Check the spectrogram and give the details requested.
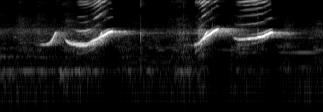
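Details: Young pet Indian ringneck parrot whistling two clear rising, looping phrases about a second apart, each sliding upward then wavering, with quiet room background between them.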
